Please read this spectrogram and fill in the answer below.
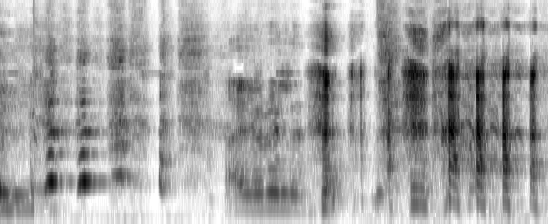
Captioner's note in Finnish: naurua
